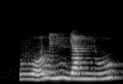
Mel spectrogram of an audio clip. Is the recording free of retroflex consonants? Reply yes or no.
yes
